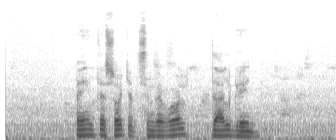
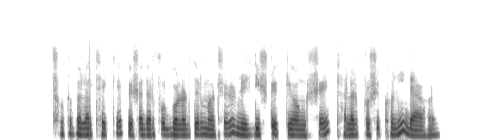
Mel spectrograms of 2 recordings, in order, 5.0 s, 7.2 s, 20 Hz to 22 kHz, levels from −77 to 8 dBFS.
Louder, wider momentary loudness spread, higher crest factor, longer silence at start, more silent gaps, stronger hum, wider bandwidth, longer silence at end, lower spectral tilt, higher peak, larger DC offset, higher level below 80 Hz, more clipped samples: second, -24 LUFS vs -21 LUFS; first, 20 LU vs 7 LU; about the same, 18 dB vs 18 dB; second, 0.1 s vs 0.8 s; second, none vs 1.63-1.69 s, 1.85-1.91 s, 4.01-4.05 s, 4.19-4.28 s, 5.00-5.04 s, 5.40-5.44 s, 5.72-5.77 s; neither; first, 16 kHz vs 6.2 kHz; second, 0 s vs 0.6 s; second, -7 dB/octave vs -10.5 dB/octave; second, -6 dBFS vs -2 dBFS; neither; first, -44 dBFS vs -56 dBFS; neither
